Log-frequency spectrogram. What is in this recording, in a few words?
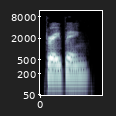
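"draping", British English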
